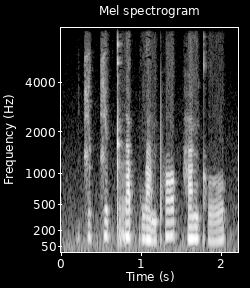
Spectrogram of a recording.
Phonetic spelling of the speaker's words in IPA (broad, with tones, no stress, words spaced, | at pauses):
t͡ɕɯ˦˥k̚t͡ɕe˥˩k̚tra˥˩p̚ kwa˨˩mpʰɔː˦˥k̚ ha˥˩ŋkʰoː˦˥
